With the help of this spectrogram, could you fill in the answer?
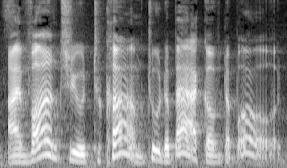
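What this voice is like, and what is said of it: Imitates another person's voice doing Dracula. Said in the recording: “my impression of Adam Sandler doing an impression of Dracula ... That's perfect. ... That's exactly what he sounds like.”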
